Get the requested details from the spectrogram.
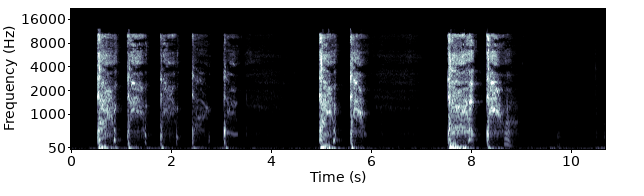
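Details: Three runs of repeated harsh coughs, nine coughs in all, with some rattle afterward; an extended allergy-related coughing fit in cooler fall weather, wheezy with slight gagging.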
